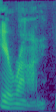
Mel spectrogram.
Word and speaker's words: Iran: I guarantee he said Iran and not Iran. Iran is the proper pronunciation.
